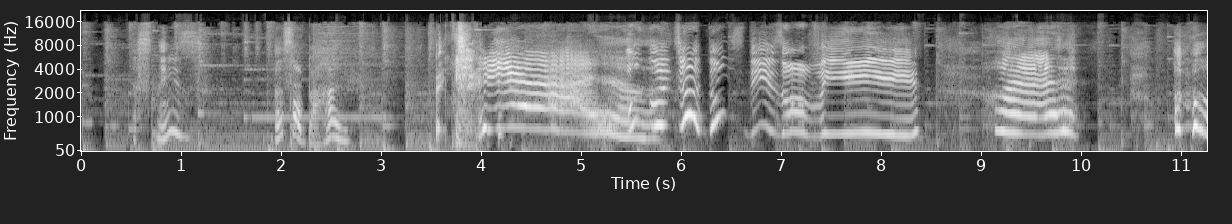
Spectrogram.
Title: Sneezes 647-648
